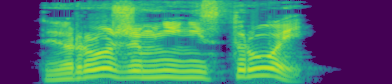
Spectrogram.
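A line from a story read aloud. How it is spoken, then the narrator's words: Sharp shout. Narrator (Russian): прикрикнул Белкин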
